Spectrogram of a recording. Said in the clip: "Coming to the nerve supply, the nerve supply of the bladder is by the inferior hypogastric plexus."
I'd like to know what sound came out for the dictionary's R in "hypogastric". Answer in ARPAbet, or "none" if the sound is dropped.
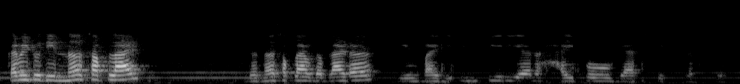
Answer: none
